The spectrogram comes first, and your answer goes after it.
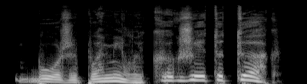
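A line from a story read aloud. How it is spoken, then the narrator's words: Strangled groan. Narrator (Russian): Сдавленно простонал Винсент Монтгомери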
